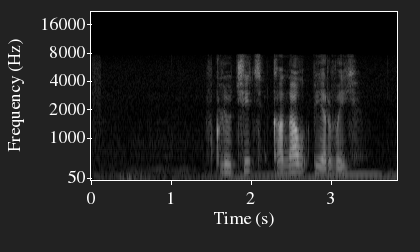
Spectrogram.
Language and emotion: Russian, neutral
